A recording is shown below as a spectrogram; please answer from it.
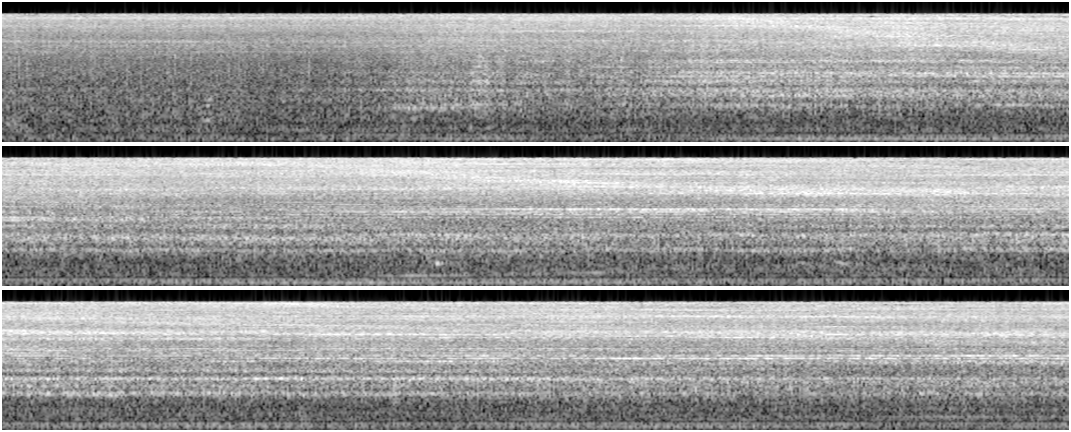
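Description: Rockwell vertical band saw resawing a wide board in half, a steady rush of cutting over the machine's hum. The sound swells over the first several seconds and then holds even as the board is fed through.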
